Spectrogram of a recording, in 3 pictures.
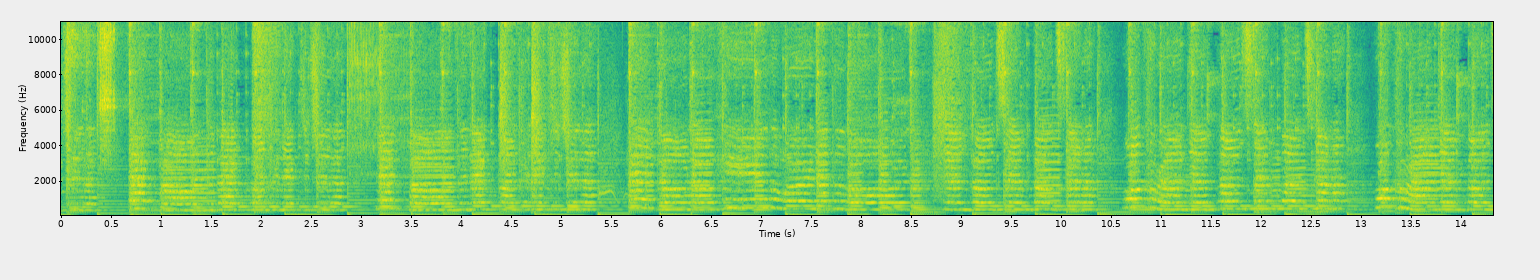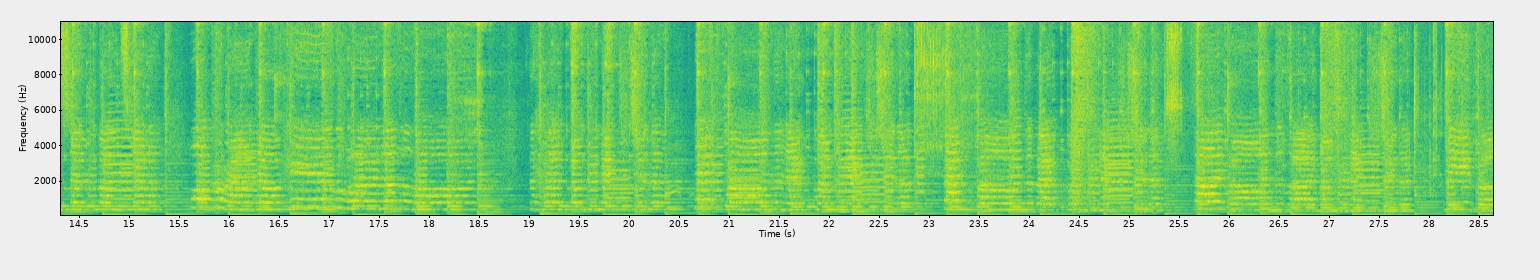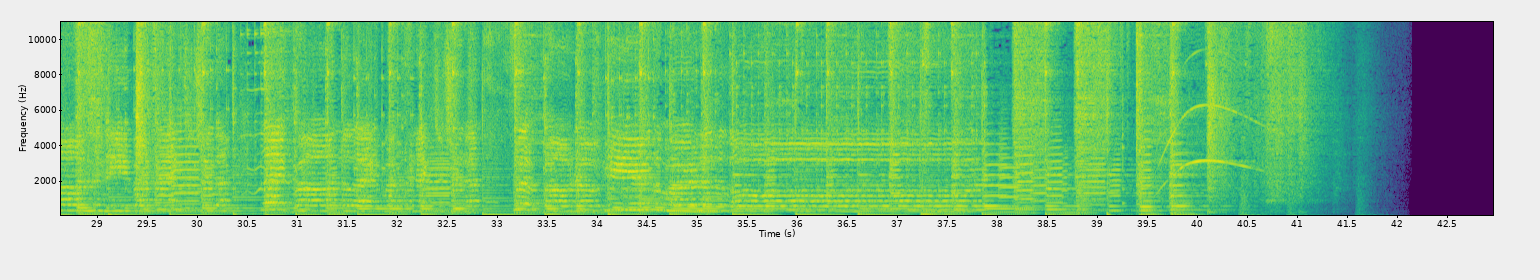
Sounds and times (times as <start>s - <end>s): Music: 0.0s - 41.0s.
